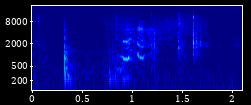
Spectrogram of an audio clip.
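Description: A metal watch bracelet clicks against a tabletop as the watch is picked up, with one sharp click near the start. About a second in there is a short high squeak.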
